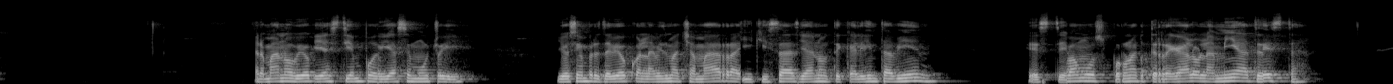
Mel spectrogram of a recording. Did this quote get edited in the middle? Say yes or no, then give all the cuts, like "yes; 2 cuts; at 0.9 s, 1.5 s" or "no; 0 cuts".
yes; 8 cuts; at 3.1 s, 3.8 s, 4.4 s, 7.4 s, 8.0 s, 10.7 s, 11.4 s, 12.6 s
